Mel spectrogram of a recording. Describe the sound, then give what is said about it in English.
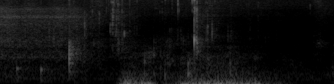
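Wet slurping and squishy liquid sounds as someone takes a sip of Waiakea Hawaiian volcanic bottled water, naturally alkaline, with a couple of faint clicks beforehand and no talking. “It kind of tastes like Dasani and Ozarka mixed together.”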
